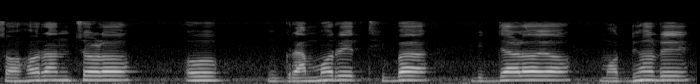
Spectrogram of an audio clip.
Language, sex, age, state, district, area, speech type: Odia, male, 60+, Odisha, Jajpur, rural, spontaneous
